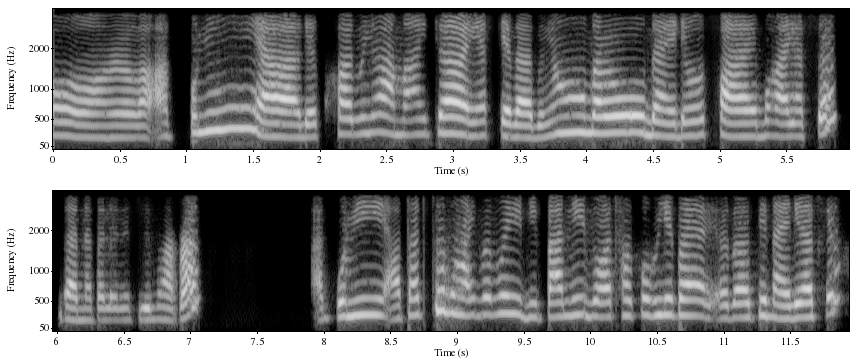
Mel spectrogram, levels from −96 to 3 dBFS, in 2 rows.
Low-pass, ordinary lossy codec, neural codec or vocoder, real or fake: 3.6 kHz; none; codec, 16 kHz, 0.5 kbps, X-Codec, HuBERT features, trained on general audio; fake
